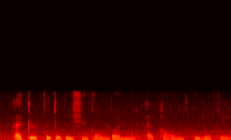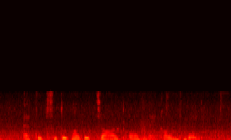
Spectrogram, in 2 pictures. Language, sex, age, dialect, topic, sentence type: Bengali, female, 18-24, Standard Colloquial, banking, statement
